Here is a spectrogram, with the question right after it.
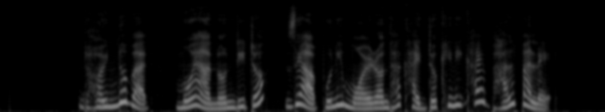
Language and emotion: Assamese, surprised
